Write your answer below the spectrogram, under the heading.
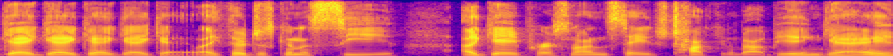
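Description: A fairly low-pitched man talking very fast, in a very clean recording with a silent background. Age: 30s. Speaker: podcast host and comedian. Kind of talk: casual chat, podcast interview.

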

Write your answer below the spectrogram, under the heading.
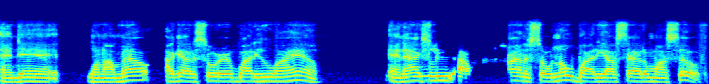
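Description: Here a man with a fairly high pitch keeps his loudness very even. The sound is dry and close, with no echo. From Chicago area, Harvey, Illinois. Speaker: formerly incarcerated man. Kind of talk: interview.

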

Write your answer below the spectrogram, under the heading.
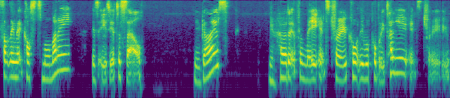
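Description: A woman with a British accent and a fairly high, dark, mellow voice, at a moderate pace with lively intonation and long, frequent pauses. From England. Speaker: business coach. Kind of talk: casual interview chat.

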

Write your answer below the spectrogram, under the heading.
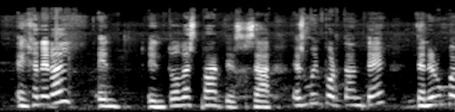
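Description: Over noticeable background noise, a woman speaks at a moderate pace and a high pitch with ordinary pitch variation, the sound dry and close with no echo. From Spain. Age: middle-aged. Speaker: ethnomusicologist and violin teacher. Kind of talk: interview. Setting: recorded at a music festival.

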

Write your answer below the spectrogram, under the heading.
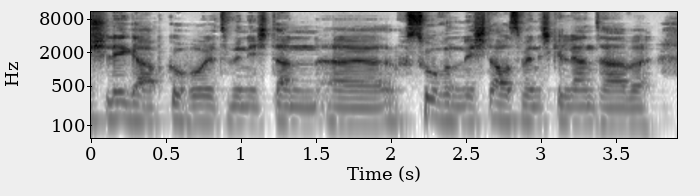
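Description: At a fairly quick pace, the speaker talks in a monotone, flat intonation with noticeable background noise and audible room echo. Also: man. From Germany, Bonn (Bad Godesberg). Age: 30s. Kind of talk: interview.

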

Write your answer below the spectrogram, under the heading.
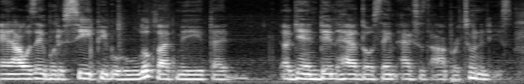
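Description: A man with an American accent talks at a very fast pace and medium pitch. His voice is somewhat breathy and monotone, with flat intonation. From Philadelphia, Pennsylvania. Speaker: political candidate. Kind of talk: interview.

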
